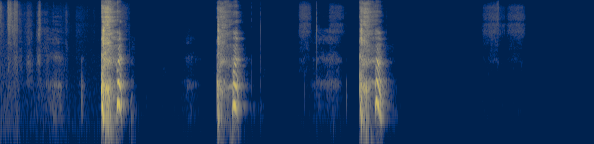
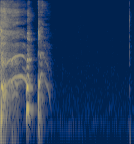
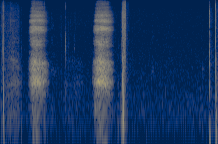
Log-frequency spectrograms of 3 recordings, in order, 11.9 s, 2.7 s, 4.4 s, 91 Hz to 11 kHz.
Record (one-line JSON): {"three_cough_length": "11.9 s", "three_cough_amplitude": 24667, "three_cough_signal_mean_std_ratio": 0.21, "cough_length": "2.7 s", "cough_amplitude": 14962, "cough_signal_mean_std_ratio": 0.35, "exhalation_length": "4.4 s", "exhalation_amplitude": 6318, "exhalation_signal_mean_std_ratio": 0.33, "survey_phase": "beta (2021-08-13 to 2022-03-07)", "age": "65+", "gender": "Female", "wearing_mask": "No", "symptom_none": true, "smoker_status": "Ex-smoker", "respiratory_condition_asthma": false, "respiratory_condition_other": false, "recruitment_source": "REACT", "submission_delay": "5 days", "covid_test_result": "Negative", "covid_test_method": "RT-qPCR"}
